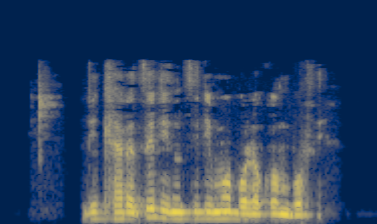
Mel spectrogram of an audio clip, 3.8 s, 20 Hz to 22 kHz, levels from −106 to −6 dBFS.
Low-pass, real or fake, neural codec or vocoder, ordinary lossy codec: 7.2 kHz; real; none; AAC, 32 kbps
